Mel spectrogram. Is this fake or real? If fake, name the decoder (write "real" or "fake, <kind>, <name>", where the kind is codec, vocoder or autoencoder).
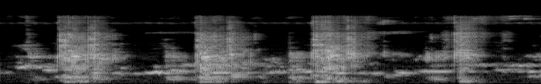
fake, vocoder, BigVGAN v2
